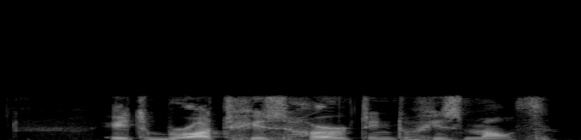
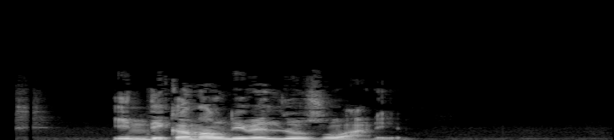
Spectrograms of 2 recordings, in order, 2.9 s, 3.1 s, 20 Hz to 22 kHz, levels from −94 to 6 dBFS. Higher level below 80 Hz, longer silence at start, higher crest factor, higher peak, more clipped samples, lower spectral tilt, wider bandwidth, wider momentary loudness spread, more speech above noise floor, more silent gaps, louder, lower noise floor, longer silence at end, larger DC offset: second, -78 dBFS vs -66 dBFS; about the same, 0.55 s vs 0.55 s; first, 22 dB vs 16 dB; second, -14 dBFS vs -4 dBFS; neither; second, -2.5 dB/octave vs -7 dB/octave; second, 7.2 kHz vs 8.4 kHz; about the same, 15 LU vs 16 LU; second, 36 dB vs 52 dB; neither; second, -35 LUFS vs -18 LUFS; about the same, -72 dBFS vs -70 dBFS; second, 0.2 s vs 1.1 s; neither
